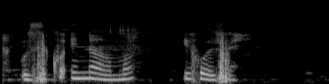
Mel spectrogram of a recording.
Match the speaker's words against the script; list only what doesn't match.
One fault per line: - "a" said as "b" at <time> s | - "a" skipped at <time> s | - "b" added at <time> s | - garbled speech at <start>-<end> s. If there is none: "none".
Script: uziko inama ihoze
none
